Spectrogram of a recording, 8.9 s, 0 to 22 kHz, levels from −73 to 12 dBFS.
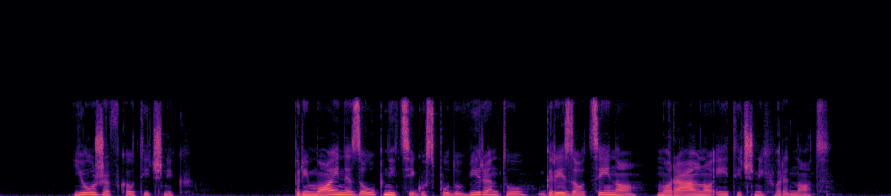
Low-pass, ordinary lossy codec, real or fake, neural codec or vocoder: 10.8 kHz; MP3, 96 kbps; real; none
